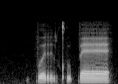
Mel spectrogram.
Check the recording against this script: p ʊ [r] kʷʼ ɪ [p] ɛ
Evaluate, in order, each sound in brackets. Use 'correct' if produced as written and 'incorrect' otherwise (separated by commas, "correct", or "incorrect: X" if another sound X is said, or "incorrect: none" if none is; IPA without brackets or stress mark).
correct, correct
